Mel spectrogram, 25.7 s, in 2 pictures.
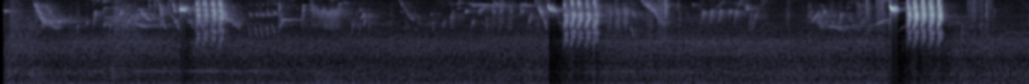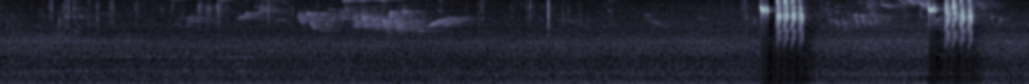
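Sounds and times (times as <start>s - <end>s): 
faint twittering from other birds: 0.1s - 25.7s
great tit churring calls: 6.7s - 8.0s, 10.9s - 11.9s, 22.3s - 23.0s, 24.2s - 25.2s.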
